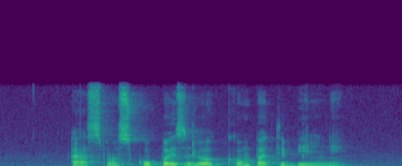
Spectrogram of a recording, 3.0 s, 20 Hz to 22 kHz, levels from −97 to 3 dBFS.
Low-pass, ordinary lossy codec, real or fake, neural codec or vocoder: 10.8 kHz; none; real; none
